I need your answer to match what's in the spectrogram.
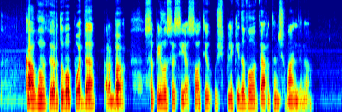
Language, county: Lithuanian, Marijampolė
